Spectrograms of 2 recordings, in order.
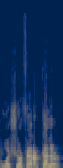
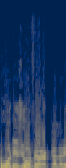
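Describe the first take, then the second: First: What and is are joined into one syllable. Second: What and is are said as separate words. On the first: The speaker calls it right. "इसको हम लाइजॉन्स कहते हैं" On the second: The speaker calls it wrong. "Not"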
